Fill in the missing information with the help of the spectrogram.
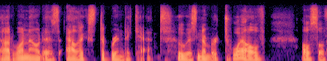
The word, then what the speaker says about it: DeBrincat: His name is spelled DeBrincat.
